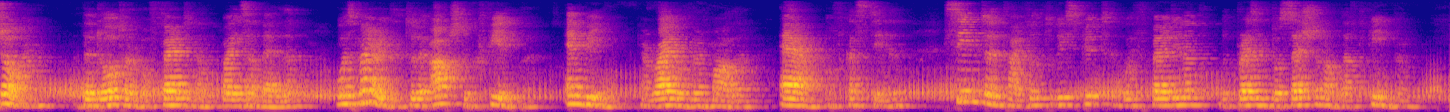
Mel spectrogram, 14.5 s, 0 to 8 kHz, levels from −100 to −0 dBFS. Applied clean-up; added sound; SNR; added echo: none; Frog; 13 dB; reverberation time 0.6 s.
